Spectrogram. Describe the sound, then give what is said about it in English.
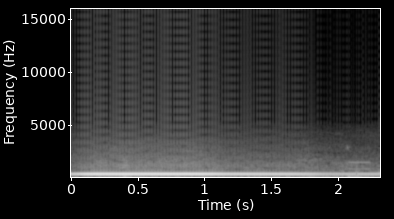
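A telephone dial tone hums as one steady, continuous, fairly loud tone for about two seconds, with no other sounds. “Can we get a dial tone here? See if we can get one of our magical dial tones. There we go.”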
